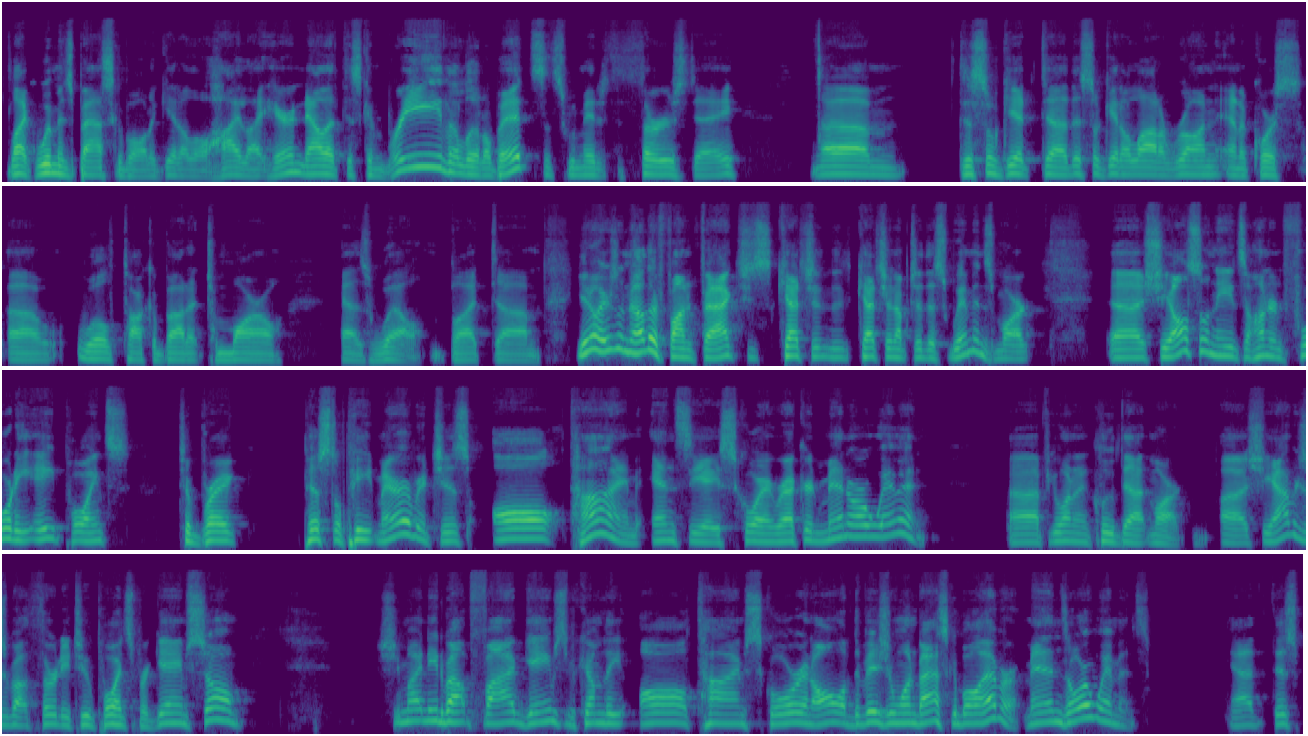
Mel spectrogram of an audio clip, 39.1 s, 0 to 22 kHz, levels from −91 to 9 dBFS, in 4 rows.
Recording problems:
none

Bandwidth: 15 kHz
